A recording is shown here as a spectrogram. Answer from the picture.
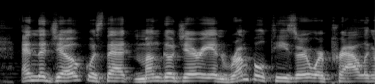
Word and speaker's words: Mungo Jerry: Yes, that is pronounced Mungo Jerry.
